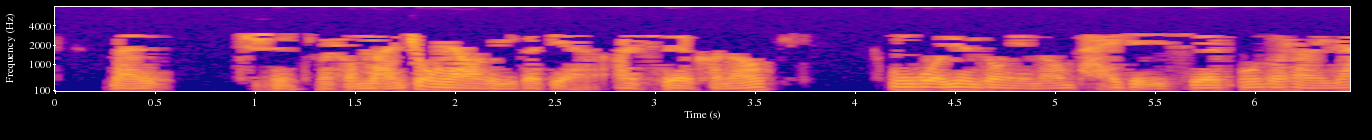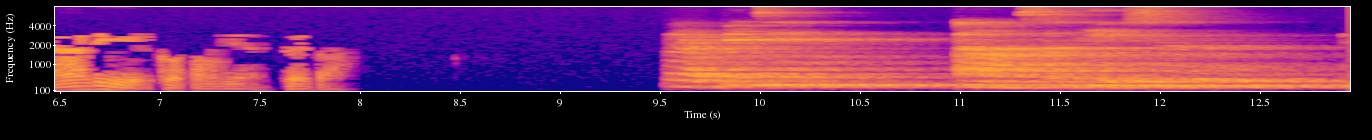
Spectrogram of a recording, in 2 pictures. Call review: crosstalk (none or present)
none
